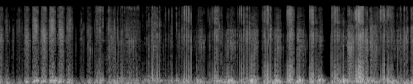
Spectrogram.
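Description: Long yellow nails on both hands quickly scratch and rub the bare, hollow metal mesh grille of a black condenser microphone. The result is a dense, continuous stream of rapid scraping and crackling, with a heavy low rumble and bright, gritty bursts throughout.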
